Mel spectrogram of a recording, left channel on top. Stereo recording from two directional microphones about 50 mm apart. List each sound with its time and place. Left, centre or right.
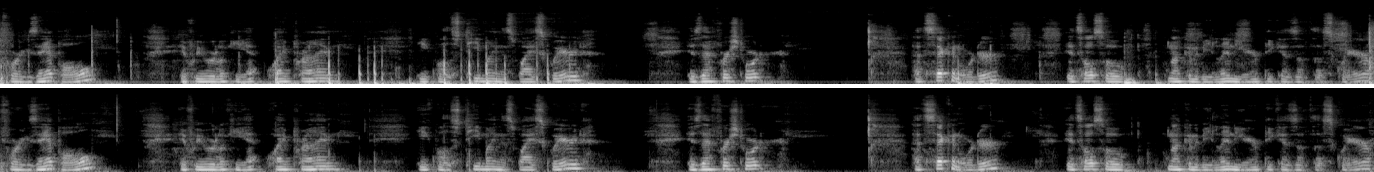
0.1 s speech: centre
